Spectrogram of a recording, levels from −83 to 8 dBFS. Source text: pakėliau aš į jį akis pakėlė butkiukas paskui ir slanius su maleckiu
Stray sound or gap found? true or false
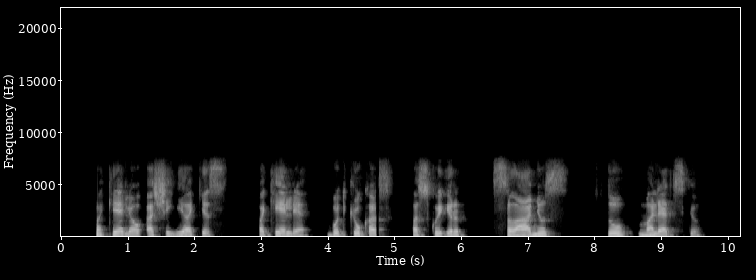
true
